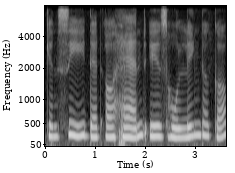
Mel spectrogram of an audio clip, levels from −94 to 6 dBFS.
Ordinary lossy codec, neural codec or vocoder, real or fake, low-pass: Opus, 64 kbps; none; real; 7.2 kHz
